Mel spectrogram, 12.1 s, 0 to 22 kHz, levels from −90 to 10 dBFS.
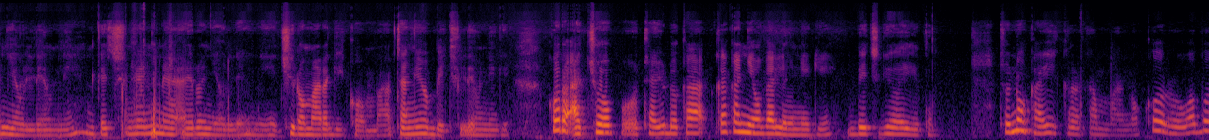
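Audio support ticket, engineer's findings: Microphone overload at 1.53–1.55 s and 5.54–6.07 s, about 5 dB and 6 dB over full scale. Harsh crackle on loud peaks, likely input gain set too high at the converter. Waveform shows flattened peak tops: about 7% of samples in the short burst, fewer across the longer stretch. Spectrogram shows broadband smear above the harmonics.

Microphone volume stepped down at 6.12 s (about −5 dB) and 10.41 s (about −3 dB). Abrupt level drop in sound and room noise together, the first right after the overload. Likely the call software's automatic input-gain reduction responding to loud or clipping input. Waveform envelope and spectrogram brightness step down instantly, with no ramp.

Comfort noise in place of the background, 9.53–9.71 s, about 180 ms. The room noise, normally about 37 dB under the speech, is replaced by steady, featureless hiss about 4 dB quieter. 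Likely Opus discontinuous transmission with receiver-side noise fill. On the spectrogram the textured background becomes a smooth, uniform band.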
